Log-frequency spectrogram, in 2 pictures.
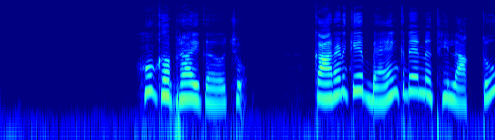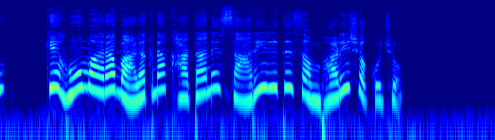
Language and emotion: Gujarati, disgusted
